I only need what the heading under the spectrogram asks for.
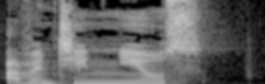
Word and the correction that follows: Aventinus: Ach nee, ich dachte gerade, der heißt Aventinius und ich habe das falsch gesagt. Der heißt Aventinus.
